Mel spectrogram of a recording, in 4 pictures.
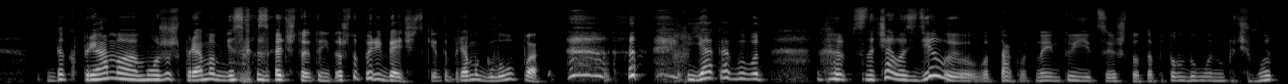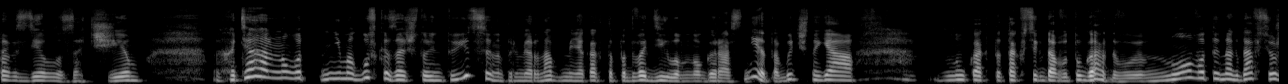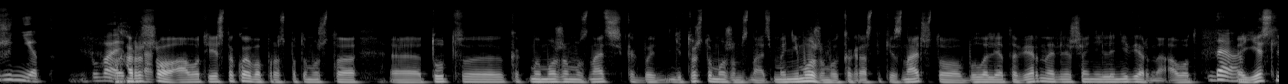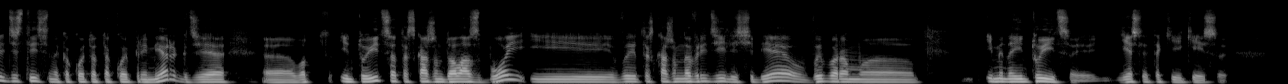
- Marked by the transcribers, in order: laughing while speaking: "сказать"; laugh; chuckle
- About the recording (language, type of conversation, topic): Russian, advice, Как мне лучше сочетать разум и интуицию при принятии решений?
- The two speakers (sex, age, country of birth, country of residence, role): female, 60-64, Russia, Italy, user; male, 25-29, Belarus, Poland, advisor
